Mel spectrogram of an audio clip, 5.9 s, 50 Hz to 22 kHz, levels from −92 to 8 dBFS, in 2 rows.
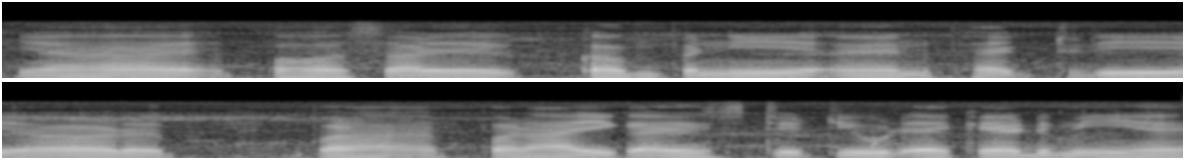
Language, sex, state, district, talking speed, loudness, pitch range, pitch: Hindi, male, Chandigarh, Chandigarh, 130 wpm, -18 LUFS, 115-125 Hz, 120 Hz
